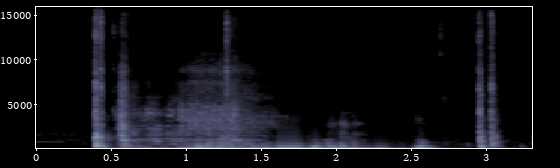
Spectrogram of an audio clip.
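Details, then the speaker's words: Car started on the button with the clutch in dies straight away, then shows uneven chugging and weak puffs; it will not hold an idle, though it later settles to a slightly hesitant idle. "happy doesn't really want to idle"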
